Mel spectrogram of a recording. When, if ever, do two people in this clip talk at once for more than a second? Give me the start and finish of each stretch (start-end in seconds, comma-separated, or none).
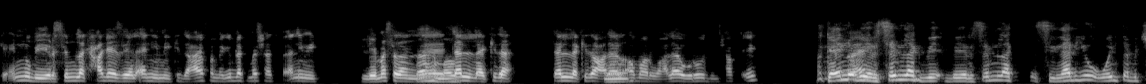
none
